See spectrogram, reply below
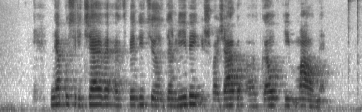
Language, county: Lithuanian, Telšiai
